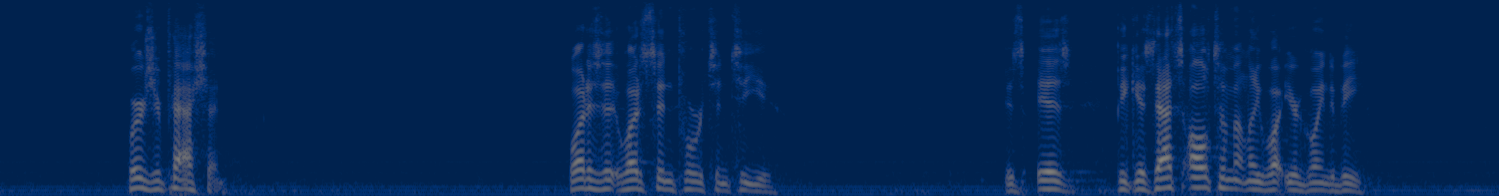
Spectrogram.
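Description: A man speaks calmly through a microphone in short phrases with pauses.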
